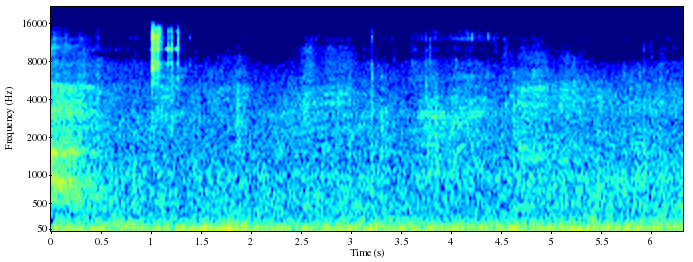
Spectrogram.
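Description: Wind buffeting the microphone as a steady low rumble, under faint mechanical sounds of a baitcasting reel being worked while a hooked bass is played. A brief high-pitched rattle comes about a second in.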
